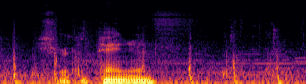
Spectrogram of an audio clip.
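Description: A bear gives a deep, short growl.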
